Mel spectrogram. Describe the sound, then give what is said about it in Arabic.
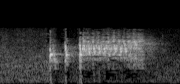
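A quail calls with three short, sharp notes and then a longer, buzzy trilled note. The calls are fairly loud and heard alone. “أهو ده صوت السمان، أهو صوت السمان.”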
